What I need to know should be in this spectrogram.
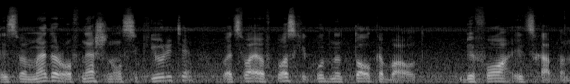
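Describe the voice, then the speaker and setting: In a Russian accent, a man speaks at a moderate pace with a medium pitch and ordinary pitch variation over noticeable background noise. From Miami. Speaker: live streamer. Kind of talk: live stream commentary. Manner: halting, many fillers.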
